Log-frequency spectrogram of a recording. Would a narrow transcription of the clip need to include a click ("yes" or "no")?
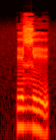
no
